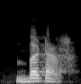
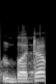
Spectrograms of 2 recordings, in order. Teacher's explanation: रा साउंड को जो है अमेरिकन स्पीकर जो है वो प्रोनाउंस करते हैं, जबकि ब्रिटिश स्पीकर्स रा साउंड प्रोनाउंस नहीं करते। फॉर एग्जांपल अगर हम एक वर्ड बटर की अगर एग्जांपल लें तो ब्रिटिशर इसको बटर प्रोनाउंस करते हैं कीपिंग द रा sound silent, while American pronounce it as बटर with रॉ sound.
